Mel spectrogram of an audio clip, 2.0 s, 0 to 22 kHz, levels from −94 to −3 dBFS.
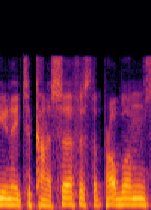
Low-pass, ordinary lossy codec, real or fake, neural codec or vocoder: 7.2 kHz; AAC, 32 kbps; fake; codec, 16 kHz, 6 kbps, DAC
